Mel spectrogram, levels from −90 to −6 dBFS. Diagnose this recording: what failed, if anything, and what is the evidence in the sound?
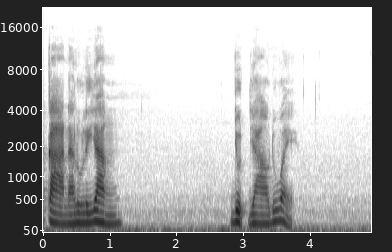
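Two sharp single clicks at 0.53 s and 3.19 s are likely dropped samples at the driver or buffer stage. A fraction of a millisecond is lost, so the waveform jumps.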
